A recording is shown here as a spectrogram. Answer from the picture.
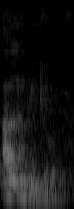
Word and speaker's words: albedo: अल्बिडो अल्बिडो अल्बिडो इसके लिए जो शब्द यूज किया गया है अल्बिडो, BEDO अल्बिडो।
